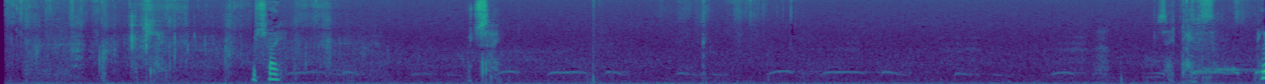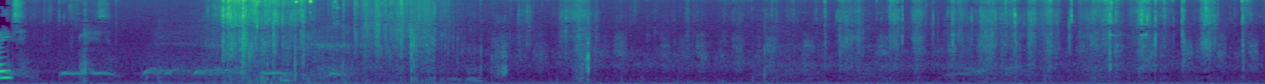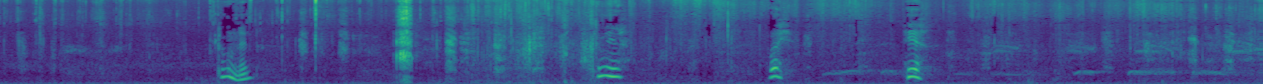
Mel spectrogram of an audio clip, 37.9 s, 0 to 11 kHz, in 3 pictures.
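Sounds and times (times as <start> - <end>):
dog panting: 17.5 - 22.5, 28.3 - 32.5, 33.2 - 37.9.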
